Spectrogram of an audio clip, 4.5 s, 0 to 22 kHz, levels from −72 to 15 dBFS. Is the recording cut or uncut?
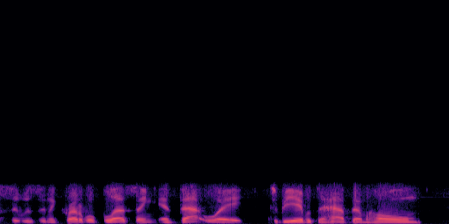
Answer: cut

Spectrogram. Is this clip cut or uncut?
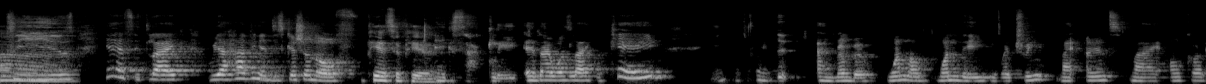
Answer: uncut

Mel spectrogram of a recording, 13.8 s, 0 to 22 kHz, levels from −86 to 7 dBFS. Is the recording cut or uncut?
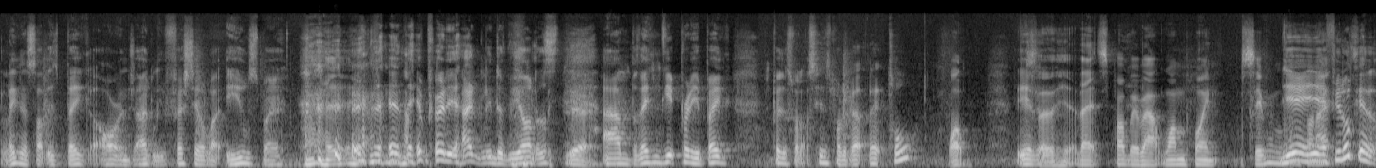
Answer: uncut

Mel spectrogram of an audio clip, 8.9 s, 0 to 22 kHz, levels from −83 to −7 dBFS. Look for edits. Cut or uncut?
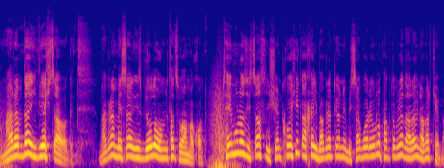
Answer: cut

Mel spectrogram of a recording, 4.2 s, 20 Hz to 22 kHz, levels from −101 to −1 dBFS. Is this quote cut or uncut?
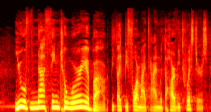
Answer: cut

